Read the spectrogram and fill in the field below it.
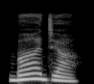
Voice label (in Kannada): "ಭೋಜ", Kannada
